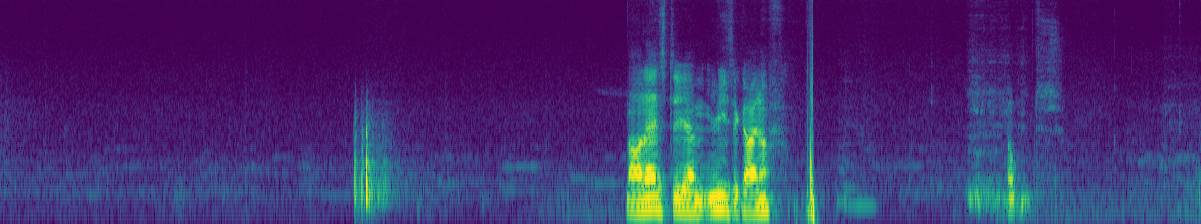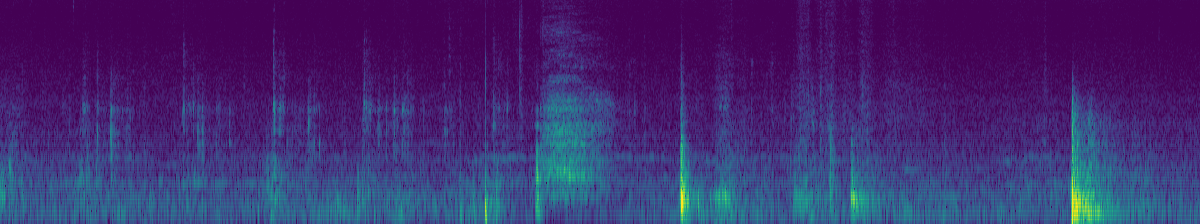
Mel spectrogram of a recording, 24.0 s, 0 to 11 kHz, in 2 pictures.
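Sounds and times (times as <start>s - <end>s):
distant fireworks bangs: 3.5s - 4.2s, 22.7s - 23.6s
faint firework crackles: 3.5s - 4.6s, 22.7s - 23.8s.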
